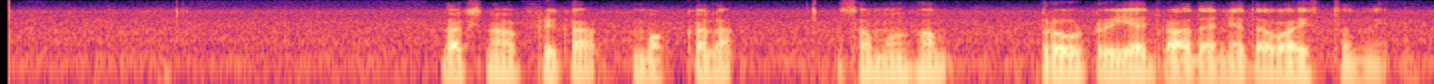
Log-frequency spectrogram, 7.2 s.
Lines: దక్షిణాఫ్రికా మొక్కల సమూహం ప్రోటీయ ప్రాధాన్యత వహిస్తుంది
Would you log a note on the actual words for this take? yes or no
no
